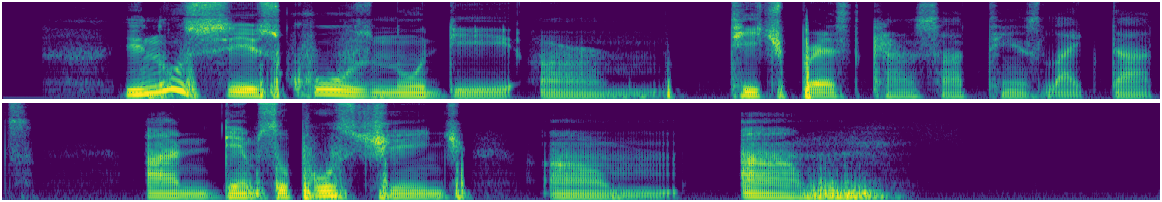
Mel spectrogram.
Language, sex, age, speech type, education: Nigerian Pidgin, male, 15-29, spontaneous, tertiary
